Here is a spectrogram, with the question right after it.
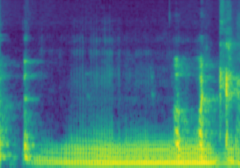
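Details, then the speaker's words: Snoring from a sleeping dog, heard during a conversation: a single drawn-out, low, steady buzzing snore lasting over a second. "wait wait he does snore he's woken me up snoring before yes i can hear him"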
